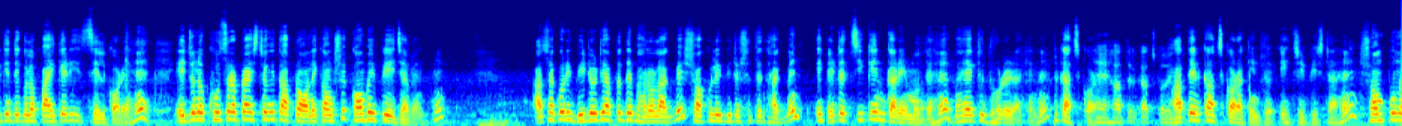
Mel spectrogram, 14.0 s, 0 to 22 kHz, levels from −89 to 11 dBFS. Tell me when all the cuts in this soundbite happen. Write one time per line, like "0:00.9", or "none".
0:08.2
0:10.6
